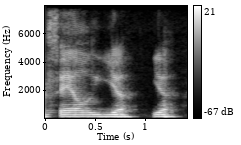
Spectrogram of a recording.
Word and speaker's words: failure: And then another issue with this word is that the letter U actually has a y sound like the word you. So I don't want to go right from my L into the oo sound, rather failure.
